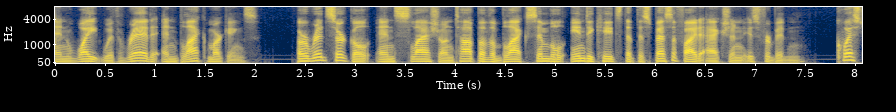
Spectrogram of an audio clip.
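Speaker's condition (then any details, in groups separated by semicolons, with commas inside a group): No condition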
